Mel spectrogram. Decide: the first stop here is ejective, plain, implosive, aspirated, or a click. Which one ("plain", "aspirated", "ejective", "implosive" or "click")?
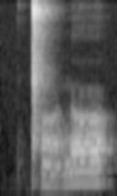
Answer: click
